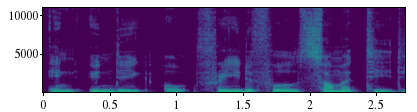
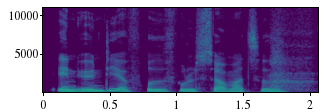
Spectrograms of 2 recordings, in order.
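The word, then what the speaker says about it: I yndig og fredefuld sommertid: Das heißt In Yndig og Fridefuld Sommertid. Ich hoffe, ich habe das richtig ausgesprochen. – Meget fint. In Yndig og Fridefuld Sommertid. Sehr gut.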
